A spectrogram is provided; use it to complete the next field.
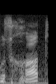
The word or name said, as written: uschod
